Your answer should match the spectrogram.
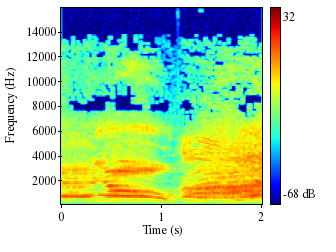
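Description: Several young voices chanting together in two long held phrases, the first sliding down in pitch about a second in, the second swelling up near the end. No drumming.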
